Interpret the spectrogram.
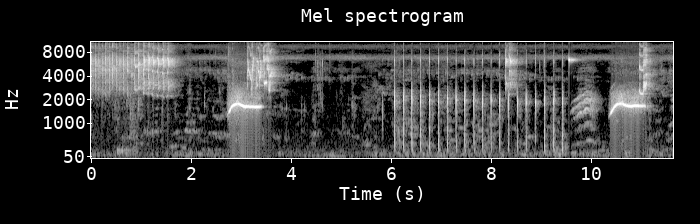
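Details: Lovebird ngekek chatter, used as a master and lure sound for other lovebirds: a rapid buzzy trill, two rising whistled notes, then a long run of sharp clicking chirps roughly seven per second, ending with another whistle.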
